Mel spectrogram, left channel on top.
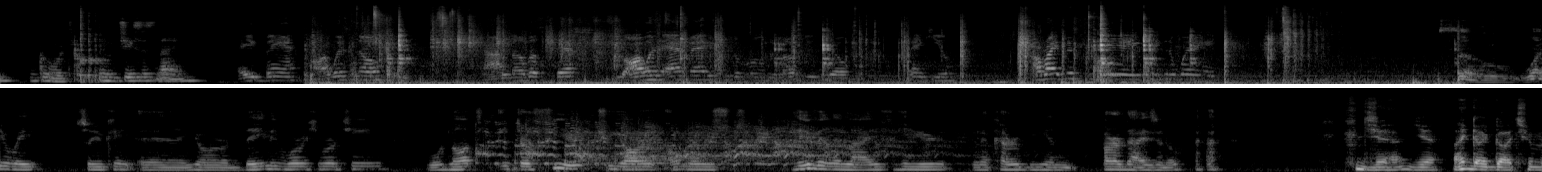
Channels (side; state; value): both; different; correlation 0.01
